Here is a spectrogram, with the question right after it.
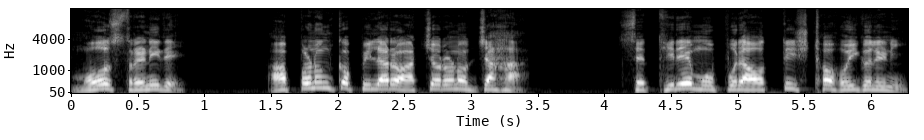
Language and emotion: Odia, angry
